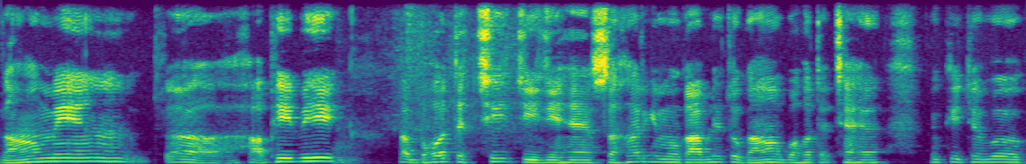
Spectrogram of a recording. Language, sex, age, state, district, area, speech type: Hindi, male, 18-30, Uttar Pradesh, Chandauli, urban, spontaneous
